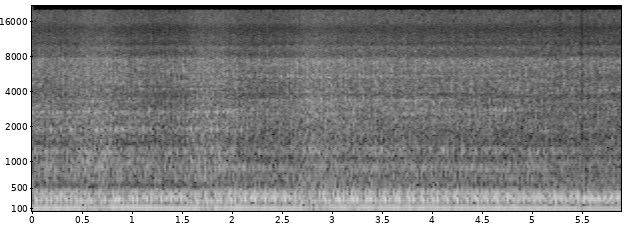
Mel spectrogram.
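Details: 1966 Ford Mustang V8, reassembled, jump-started, open exhaust manifold: loud and raw, hangs high and wanders, not returning all the way to idle and dying when it does; oil pressure good; owner suspects carburetor needs rebuild or vacuum leak.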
